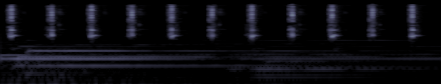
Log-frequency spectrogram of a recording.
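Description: Ticking countdown-timer sound effect, about five quick, even ticks a second, over soft background music of held notes that change chord just after the start.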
